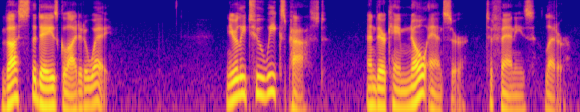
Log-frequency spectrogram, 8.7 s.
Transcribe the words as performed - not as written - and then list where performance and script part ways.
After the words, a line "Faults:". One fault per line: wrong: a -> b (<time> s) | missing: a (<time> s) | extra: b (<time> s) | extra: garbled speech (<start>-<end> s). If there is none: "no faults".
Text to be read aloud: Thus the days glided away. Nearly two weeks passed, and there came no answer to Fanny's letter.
Thus the days glided away. Nearly two weeks passed, and there came no answer to Fanny's letter.
Faults:
no faults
